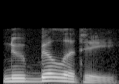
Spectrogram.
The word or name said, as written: nubility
